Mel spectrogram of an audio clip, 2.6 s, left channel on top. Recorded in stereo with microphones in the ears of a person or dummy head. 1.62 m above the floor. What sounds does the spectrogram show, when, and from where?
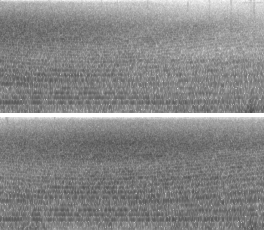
0.0 s a drone: 10° left (ahead or behind); by 2.7 s 70° right (ahead or behind)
